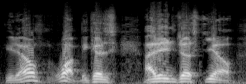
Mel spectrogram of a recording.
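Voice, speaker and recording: A man of middle pitch rants without a script, agitated and swearing. He restarts his sentences again and again and fills the gaps with fillers. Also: big pitch swings, moderate pace. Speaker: channel host. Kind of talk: unscripted rant to camera.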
